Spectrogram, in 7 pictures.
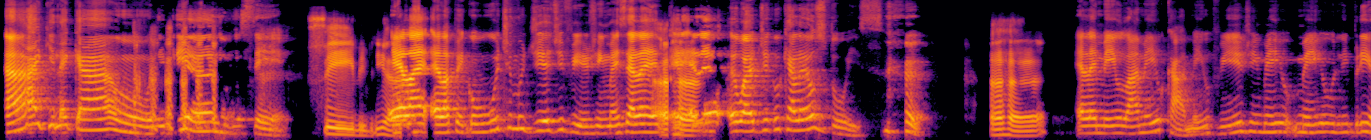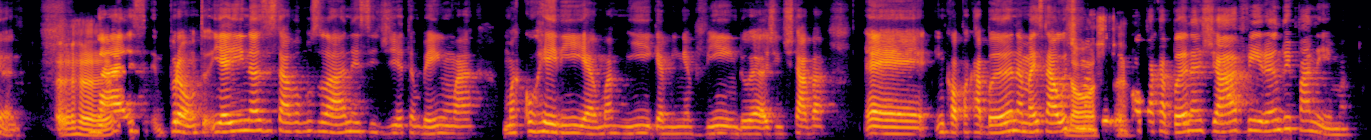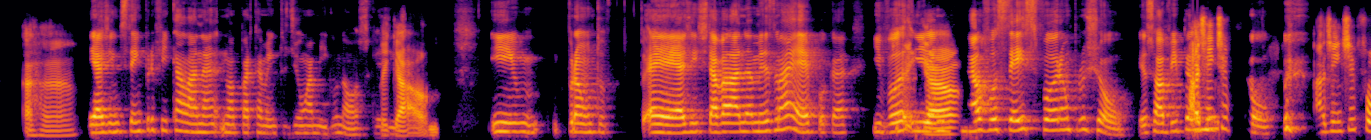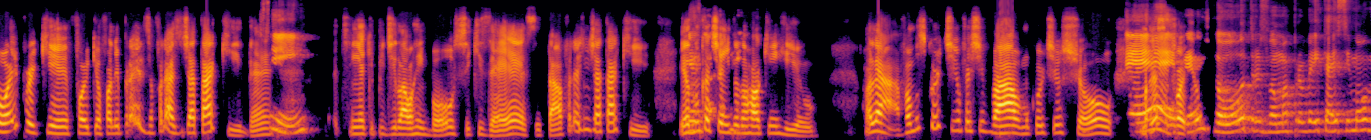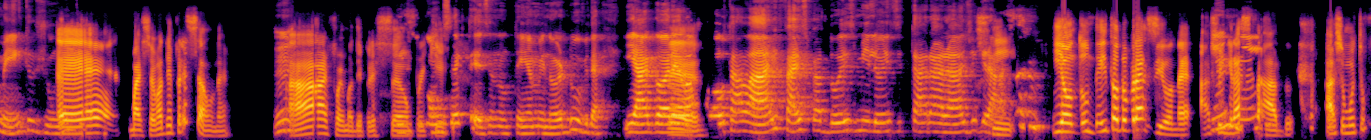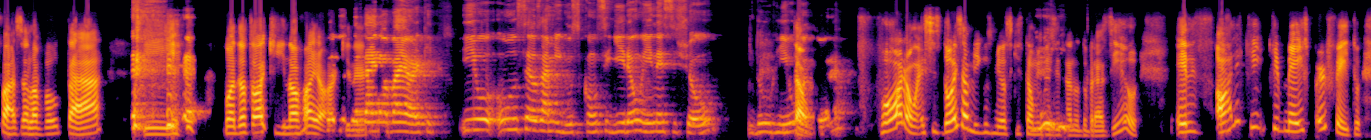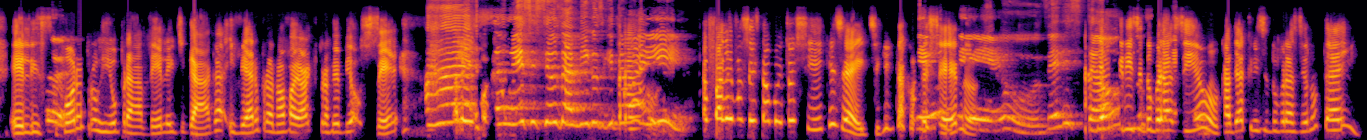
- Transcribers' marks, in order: tapping; laugh; distorted speech; chuckle; other background noise; chuckle; chuckle; chuckle; chuckle; laugh; static; unintelligible speech
- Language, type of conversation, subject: Portuguese, unstructured, Qual foi o momento mais inesperado que você viveu com seus amigos?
